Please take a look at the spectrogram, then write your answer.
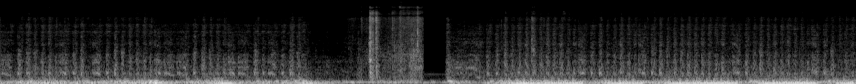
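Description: A Mahindra Thar being started in freezing cold on a winter trip to Spiti: the engine cranks, catches after a brief pause, then settles into a loud, steady running rumble close by.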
